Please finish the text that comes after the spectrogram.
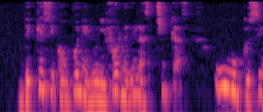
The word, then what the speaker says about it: uniforme: ¿De qué se compone el uniforme? Pas de E muet en espagnol.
